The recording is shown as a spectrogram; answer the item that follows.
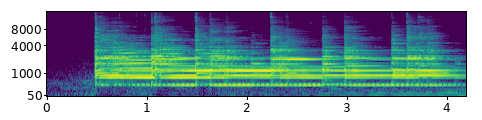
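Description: The bell at the Children's Peace Monument in Hiroshima is struck once and rings out with a clear, sustained metallic tone that slowly fades, with faint clangs of the striker beneath it.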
